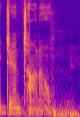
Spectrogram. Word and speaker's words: D'Antuono: And when you went outside, you learned that he had come and his friend, is it Ricky D'Antuono? How do you pronounce the name? It's Ricky D'Antano.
